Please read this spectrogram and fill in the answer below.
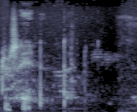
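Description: Faint, quiet speech in a pause between loud spoken sentences, with a few small clicks in the first second and a brief lull in the middle.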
